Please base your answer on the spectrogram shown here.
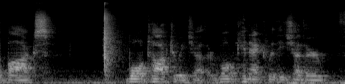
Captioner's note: slapping hands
